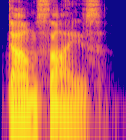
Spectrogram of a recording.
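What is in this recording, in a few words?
"downsize", British English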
